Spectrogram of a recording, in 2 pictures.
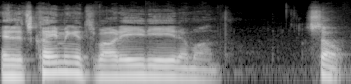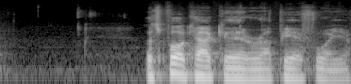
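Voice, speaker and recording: Talking very fast but with long, frequent pauses, a man with a New England accent speaks at medium pitch with ordinary pitch variation and big swings in loudness. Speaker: online seller and video creator. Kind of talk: screen-share tutorial. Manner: casual, repetitive with verbal restarts.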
